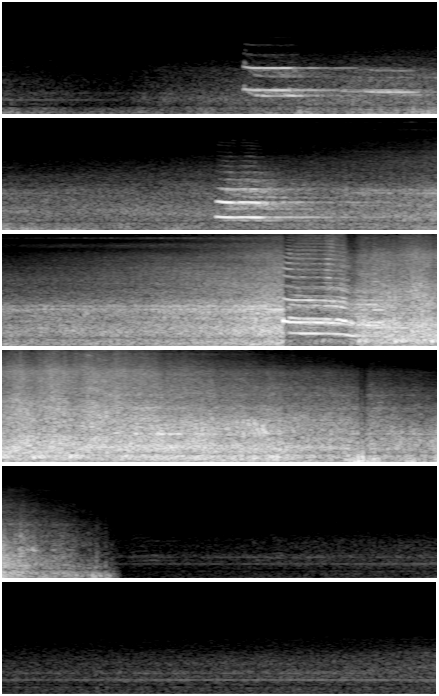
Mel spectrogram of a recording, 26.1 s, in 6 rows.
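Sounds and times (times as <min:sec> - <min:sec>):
train horn blast: 0:02.4 - 0:04.4, 0:06.5 - 0:07.8, 0:11.5 - 0:12.6
train wheels clattering on rails: 0:09.4 - 0:17.8.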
